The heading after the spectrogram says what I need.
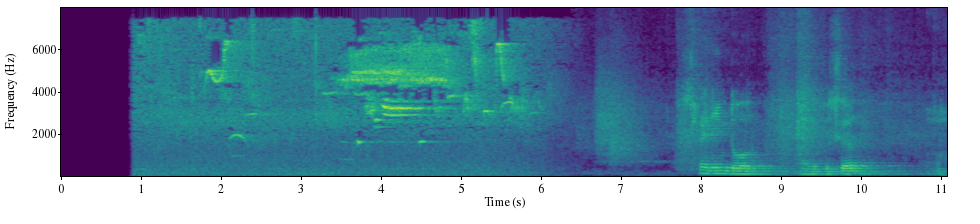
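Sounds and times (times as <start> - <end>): steady hiss: 0.9 - 5.2
birds chirping and whistling: 1.4 - 2.6, 3.2 - 7.8, 10.2 - 11.0.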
